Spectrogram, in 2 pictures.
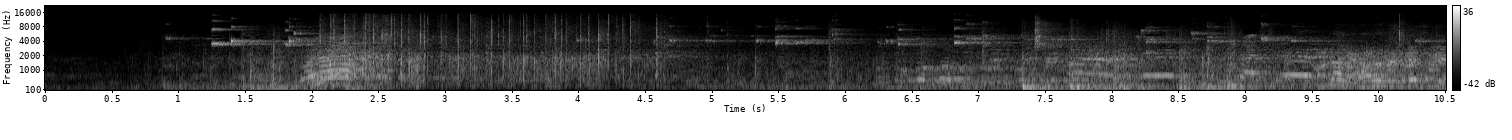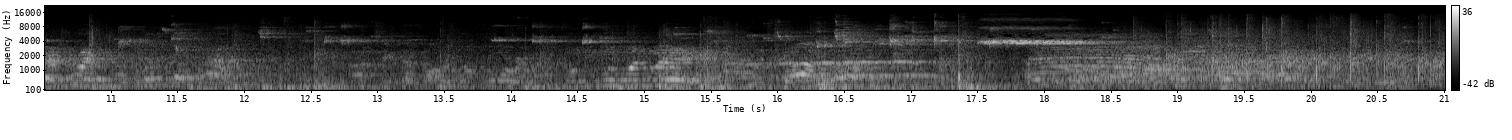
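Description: Live basketball play in a large gym: sneakers squeaking on the hardwood floor, the ball bouncing, and players and onlookers calling out, all echoing. It is fairly quiet at first and turns busy about a second in.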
